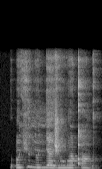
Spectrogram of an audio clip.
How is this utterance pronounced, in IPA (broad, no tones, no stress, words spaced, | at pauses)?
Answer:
ʔõçuɲõ ɲæʒõ wõɪ̯qʼɔ̃ɡ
